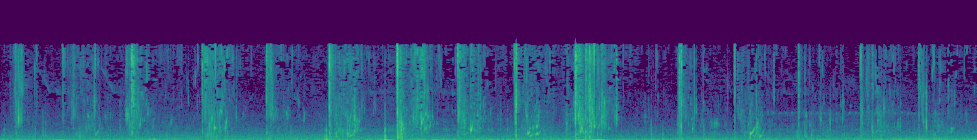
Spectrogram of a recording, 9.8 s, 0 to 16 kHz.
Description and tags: Water splashes from child stamping in puddle
Unprocessed audio recorded with a Tascam DR-22WL with a Rycote softie of 6 year old splashing through a shallow puddle in boots.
